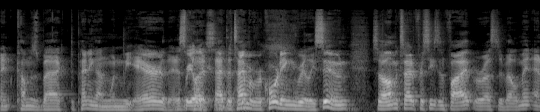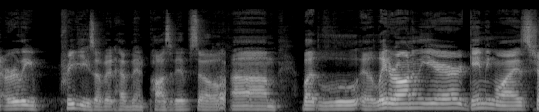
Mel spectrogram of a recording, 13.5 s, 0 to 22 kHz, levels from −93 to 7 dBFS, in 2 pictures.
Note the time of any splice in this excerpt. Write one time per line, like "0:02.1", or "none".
0:08.5
0:09.6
